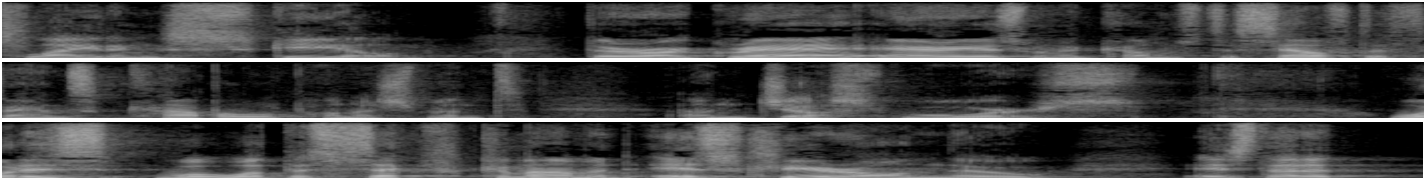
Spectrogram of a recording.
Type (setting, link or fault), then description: setting, large echoing room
